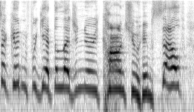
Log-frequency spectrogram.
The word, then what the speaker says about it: Khonshu: Of course I couldn't forget the legendary Khonshu himself, or Khonshu, if you want to pronounce it that way, because I believe that's actually how it is pronounced properly.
